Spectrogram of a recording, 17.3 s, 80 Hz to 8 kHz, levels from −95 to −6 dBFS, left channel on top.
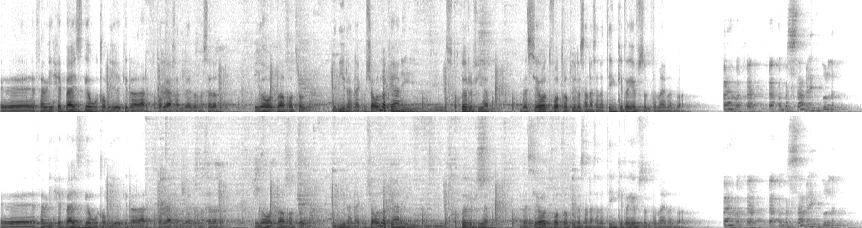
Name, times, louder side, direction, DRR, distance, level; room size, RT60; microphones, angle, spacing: voice 1, 0.0-4.4 5.1-6.2 6.7-9.8 10.4-13.6, left 3 dB, 80° left, 12 dB, 0.8 m, -29 dB
sound 1, 2.1-11.1, left 1 dB, 5° left, 1.9 m, -43 dB
sound 2, 2.9-11.5, equal, 85° right, 3.1 m, -48 dB
voice 2, 14.5-16.7, left 2 dB, 45° left, 1 dB, 2.2 m, -42 dB
19.0 x 13.5 x 4.4 m, 1.1 s
head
